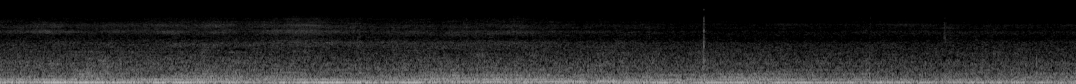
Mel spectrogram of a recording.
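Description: A steady low mechanical drone, with an even hiss over it, and one sharp click about seven seconds in.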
